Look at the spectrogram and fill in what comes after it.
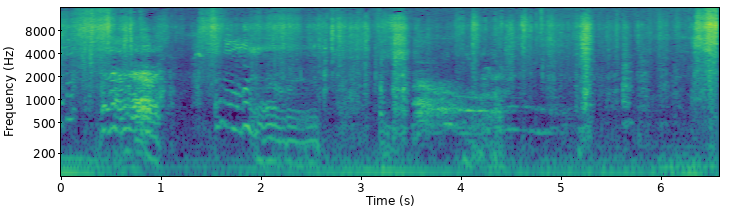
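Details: Border Collie taking on a broom: bouncing, whiny growls and yelps in short bursts, mixed with scuffling and brushing sounds and a constant low hum.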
